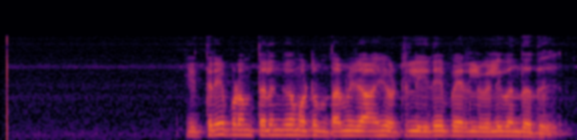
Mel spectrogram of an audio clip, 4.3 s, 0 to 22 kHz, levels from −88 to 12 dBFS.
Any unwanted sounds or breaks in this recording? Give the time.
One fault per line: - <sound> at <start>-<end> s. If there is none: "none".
none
